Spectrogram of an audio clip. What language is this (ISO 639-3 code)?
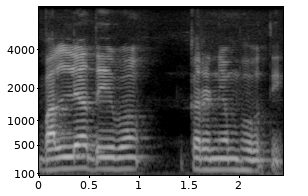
san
